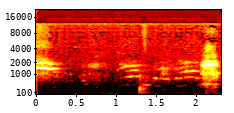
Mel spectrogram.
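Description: Near silence, with faint pitched calls in the background that rise and fall.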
